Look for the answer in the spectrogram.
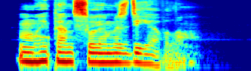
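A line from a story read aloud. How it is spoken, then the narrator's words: Low-voiced reading. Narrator (Russian): прочитала она низким голосом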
